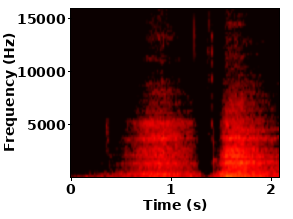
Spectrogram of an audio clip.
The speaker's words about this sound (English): Did you just stifle a yawn? Just fucking yawn. I know I'm a bore. Okay? Just yawn.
